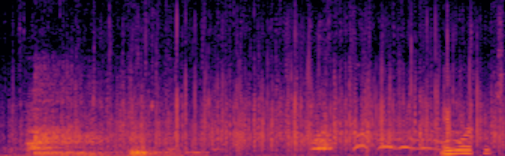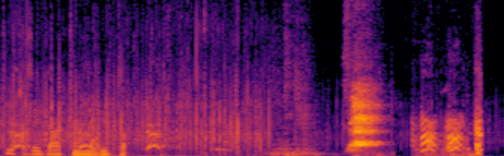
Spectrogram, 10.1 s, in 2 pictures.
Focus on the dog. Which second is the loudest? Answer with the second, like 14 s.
9 s.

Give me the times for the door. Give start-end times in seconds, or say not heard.
0.3-2.1, 6.0-6.6.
